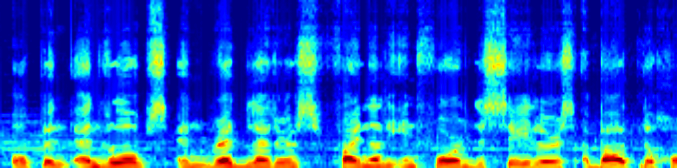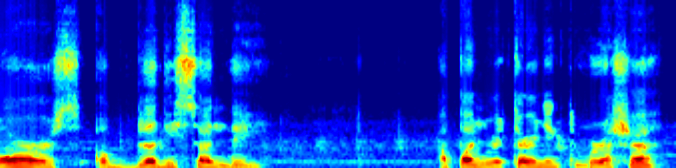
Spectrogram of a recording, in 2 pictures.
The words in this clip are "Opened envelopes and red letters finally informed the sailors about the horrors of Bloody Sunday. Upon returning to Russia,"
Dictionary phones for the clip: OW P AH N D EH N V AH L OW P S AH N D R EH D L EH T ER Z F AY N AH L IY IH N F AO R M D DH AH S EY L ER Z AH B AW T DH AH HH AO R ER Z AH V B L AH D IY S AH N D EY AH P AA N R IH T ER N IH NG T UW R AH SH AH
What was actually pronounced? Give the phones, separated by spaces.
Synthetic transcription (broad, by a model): OW P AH N D EH N V AH L OW P S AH N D R EH D L EH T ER S F AY N AH L IY IH N F AO R M D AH S EY L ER S AH B AW T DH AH HH AO R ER S AH V B L AH D IY S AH N D EY AH P AA N R IH T ER N IH NG T UW R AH SH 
